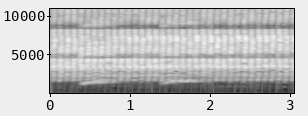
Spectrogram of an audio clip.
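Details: Brief burst of a lovebird's rough ngekek, the long chatter used to get other lovebirds singing. Rapid, steady, harsh high pulses, with a lower whistled slide audible beneath.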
